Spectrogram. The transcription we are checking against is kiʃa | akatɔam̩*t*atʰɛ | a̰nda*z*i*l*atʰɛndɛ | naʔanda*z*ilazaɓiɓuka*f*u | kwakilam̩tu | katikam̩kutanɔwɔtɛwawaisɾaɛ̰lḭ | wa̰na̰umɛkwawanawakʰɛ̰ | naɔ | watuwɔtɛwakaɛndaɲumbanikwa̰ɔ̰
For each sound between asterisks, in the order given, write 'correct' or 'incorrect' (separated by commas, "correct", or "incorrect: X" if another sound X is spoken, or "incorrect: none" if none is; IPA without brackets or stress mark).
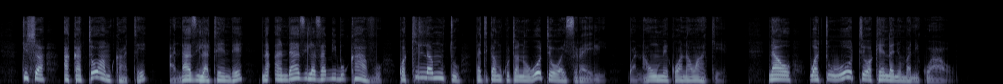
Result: incorrect: k, correct, correct, correct, incorrect: v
